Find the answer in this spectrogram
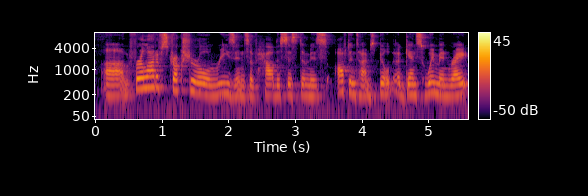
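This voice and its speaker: Speaking at a moderate pace with hardly any pauses, a woman uses a medium-pitched voice with a dark, mellow tone, vocal fry and lively intonation. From Somalia, moved to the US as a child. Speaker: journalist. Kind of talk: interview.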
